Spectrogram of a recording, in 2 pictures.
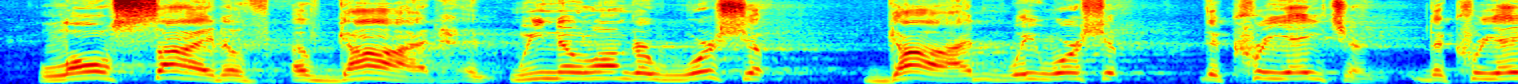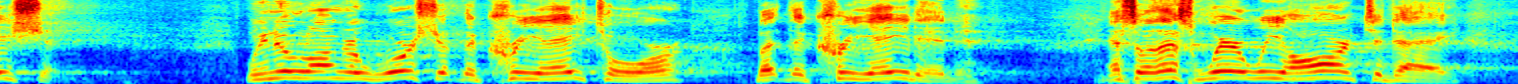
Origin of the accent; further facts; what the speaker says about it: Cairo, Georgia, United States; I'm from South Georgia. I'm from a little town called Cairo.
